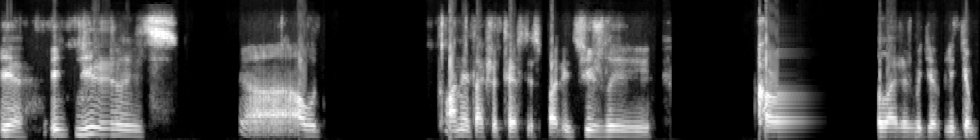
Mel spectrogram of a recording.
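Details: Man who stutters and says his stuttering is starting to kick in; stuttering.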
